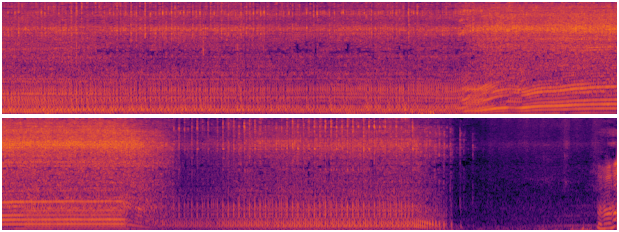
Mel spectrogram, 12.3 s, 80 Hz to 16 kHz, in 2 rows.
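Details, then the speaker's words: Owner couldn't start this John Deere "25" commercial two-stroke hedge trimmer. It now buzzes cleanly, revving up and settling without stumbling, on fuel smelling like race gas. It needs an air filter but runs healthy. "we got lucky will it run yep it'll run and it sounds good my 25 john deere commercial hedge trimmer it's a winner"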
